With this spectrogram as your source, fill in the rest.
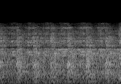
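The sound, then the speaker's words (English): An untested used car's engine starts with a brief, rough, churning mechanical rumble that stays loud and steady for about a second. “But you wouldn't want to take off in an untested car when they can sound like this.”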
